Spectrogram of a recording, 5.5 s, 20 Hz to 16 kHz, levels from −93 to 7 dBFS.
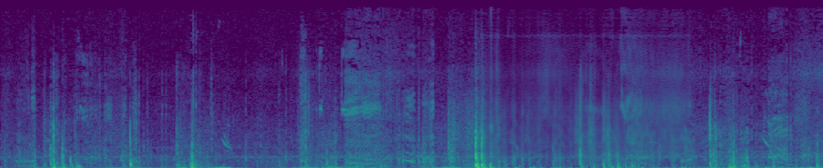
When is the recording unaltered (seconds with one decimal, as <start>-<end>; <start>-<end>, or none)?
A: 0.0-3.2; 4.6-5.5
